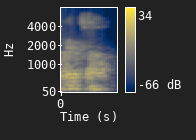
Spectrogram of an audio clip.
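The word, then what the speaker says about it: ket: sudah ngajari itu ya simbol cat nol ini cat 1 bacanya ini cat nol ini dibaca cat oke e superposisi ya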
